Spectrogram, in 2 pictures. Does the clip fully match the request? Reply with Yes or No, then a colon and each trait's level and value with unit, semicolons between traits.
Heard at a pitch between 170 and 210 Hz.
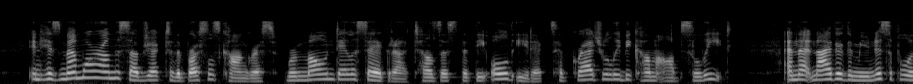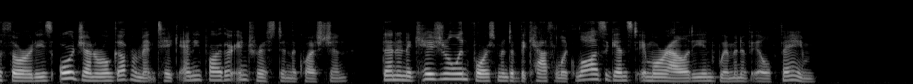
Yes: high, 190 Hz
